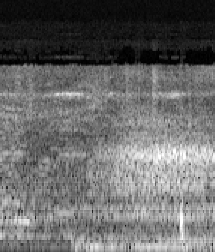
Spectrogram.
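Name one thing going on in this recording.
Thunder rumbles loudly nearby.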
